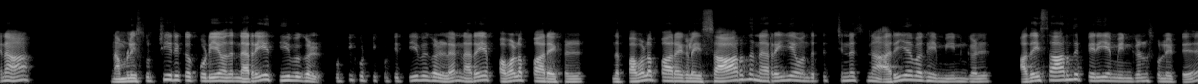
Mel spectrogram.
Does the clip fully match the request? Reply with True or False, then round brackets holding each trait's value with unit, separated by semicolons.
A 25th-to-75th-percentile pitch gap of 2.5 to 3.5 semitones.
False (4.2 semitones)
